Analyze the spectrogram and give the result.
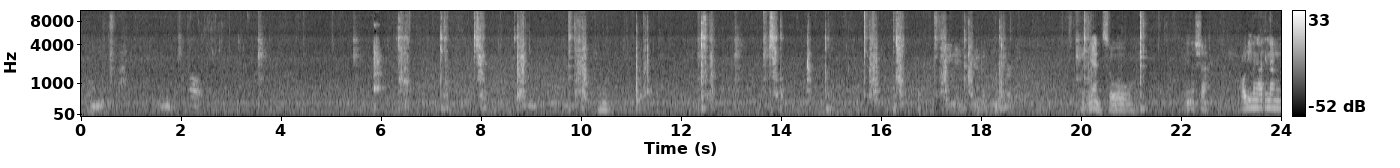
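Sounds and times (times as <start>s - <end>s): faint steady hum: 0.0s - 24.0s
utensil scraping a frying pan: 6.2s - 9.0s, 9.7s - 10.2s, 11.1s - 11.5s, 12.3s - 15.0s, 15.6s - 18.6s.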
